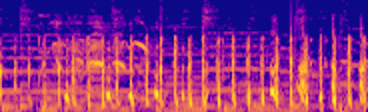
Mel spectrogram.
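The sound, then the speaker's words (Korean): On Park Myung-soo's Radio Show, a person uses their voice to imitate a rescue helicopter heading out on a rescue, a fast, steady chopping pulse of buzzy bursts, fairly loud, sustained for a few seconds with no other talking. “구조를 하러 가는 헬기인데 아, 구조를 한번 해보겠습니다.”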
